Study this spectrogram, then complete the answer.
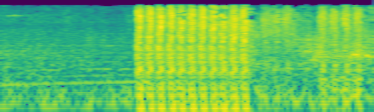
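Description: Rifles fire in rapid bursts close by.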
